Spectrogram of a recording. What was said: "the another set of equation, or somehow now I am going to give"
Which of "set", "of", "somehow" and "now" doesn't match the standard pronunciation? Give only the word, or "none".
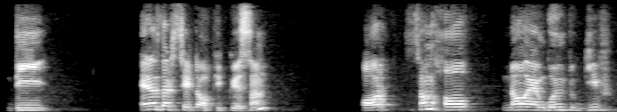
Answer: of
